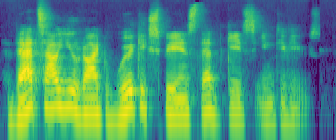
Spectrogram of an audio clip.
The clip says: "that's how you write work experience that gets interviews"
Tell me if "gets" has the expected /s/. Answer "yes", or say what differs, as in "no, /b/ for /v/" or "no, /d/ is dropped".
yes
